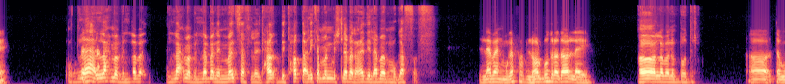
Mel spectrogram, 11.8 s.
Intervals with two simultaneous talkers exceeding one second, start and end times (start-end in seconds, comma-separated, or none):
none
